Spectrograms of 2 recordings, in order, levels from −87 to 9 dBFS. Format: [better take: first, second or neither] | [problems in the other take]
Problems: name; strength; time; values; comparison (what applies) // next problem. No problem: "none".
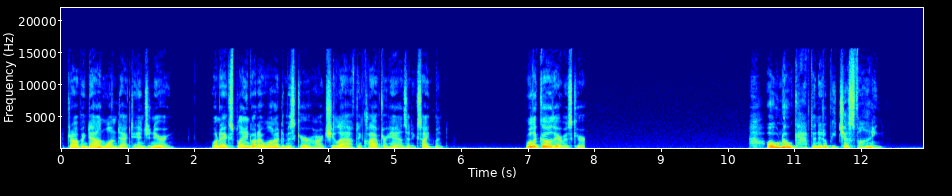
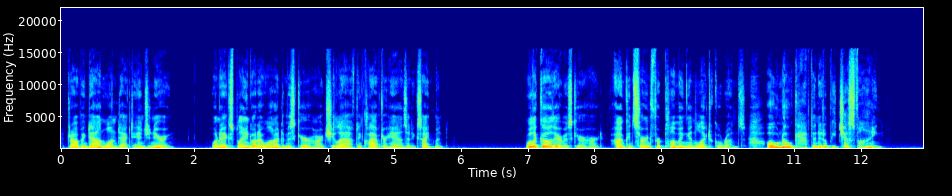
second | audio cutting out; at 8 s for 2.5 s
